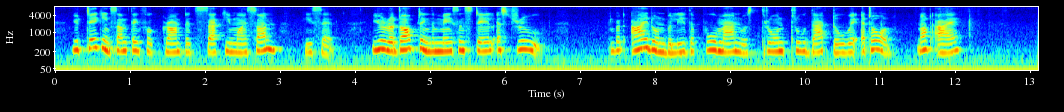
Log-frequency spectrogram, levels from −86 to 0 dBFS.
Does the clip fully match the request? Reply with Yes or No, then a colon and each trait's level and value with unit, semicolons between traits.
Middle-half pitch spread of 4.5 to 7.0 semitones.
No: average, 3.0 semitones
